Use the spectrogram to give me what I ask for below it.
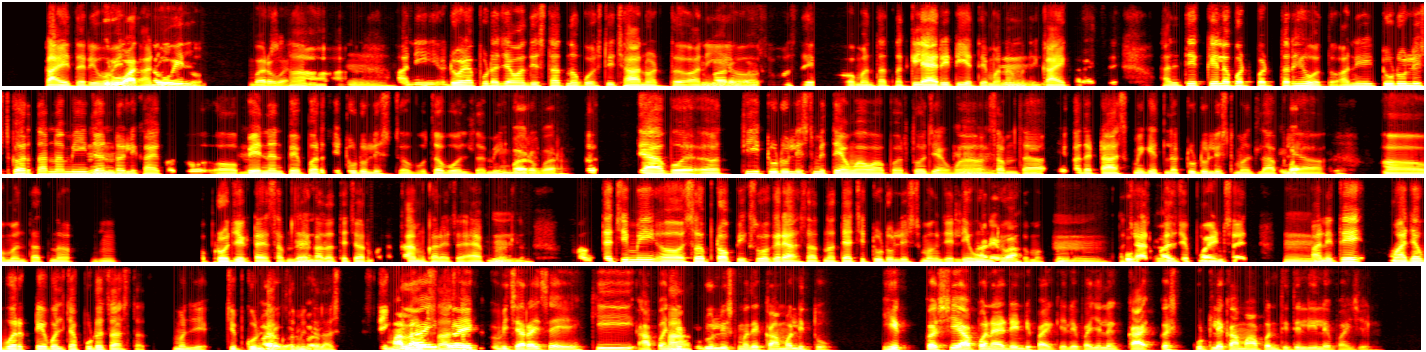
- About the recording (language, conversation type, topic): Marathi, podcast, तू रोजच्या कामांची यादी कशी बनवतोस?
- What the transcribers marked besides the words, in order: static; other background noise; distorted speech; in English: "टू-डू लिस्ट"; in English: "जनरली"; in English: "टू-डू लिस्टचं"; in English: "टू-डू लिस्ट"; in English: "टू-डू लिस्टमधला"; tapping; in English: "सब टॉपिक्स"; in English: "टू-डू लिस्ट"; in English: "स्टिकी नोट्स"; in English: "टू-डू लिस्टमध्ये"; in English: "आयडेंटिफाय"; "पाहिजे" said as "पाहिजेल"; "पाहिजे" said as "पाहिजेल"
